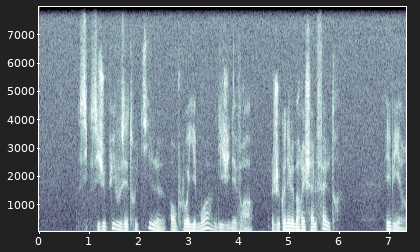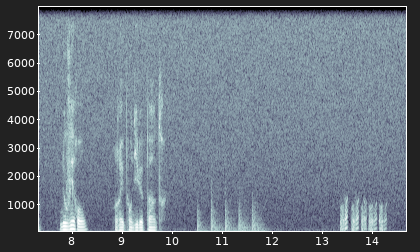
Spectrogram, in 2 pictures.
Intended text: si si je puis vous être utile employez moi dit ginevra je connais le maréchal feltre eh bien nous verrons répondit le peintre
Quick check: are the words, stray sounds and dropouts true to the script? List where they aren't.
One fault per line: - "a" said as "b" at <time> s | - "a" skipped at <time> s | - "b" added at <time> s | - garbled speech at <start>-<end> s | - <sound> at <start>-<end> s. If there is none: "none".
- thud at 10.5-12.0 s
- laugh at 13.4-14.3 s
